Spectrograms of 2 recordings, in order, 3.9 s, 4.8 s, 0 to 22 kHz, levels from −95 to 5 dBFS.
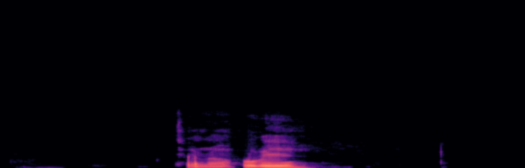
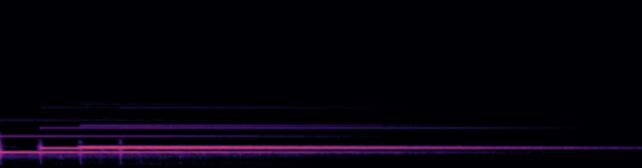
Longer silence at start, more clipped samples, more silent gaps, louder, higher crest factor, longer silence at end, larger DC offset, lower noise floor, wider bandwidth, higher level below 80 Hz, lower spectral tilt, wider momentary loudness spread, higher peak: first, 1.4 s vs 0 s; neither; neither; first, -26 LUFS vs -35 LUFS; first, 20 dB vs 14 dB; first, 1.65 s vs 0.5 s; neither; first, -78 dBFS vs -69 dBFS; second, 5.8 kHz vs 8.6 kHz; first, -76 dBFS vs under -90 dBFS; first, -10 dB/octave vs 7.5 dB/octave; second, 11 LU vs 19 LU; first, -10 dBFS vs -26 dBFS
